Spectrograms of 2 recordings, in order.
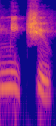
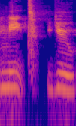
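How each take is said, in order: First: The T and Y blend into a ch sound. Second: The T and Y are said separately. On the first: The speaker calls it right. "when you're combining, we say meet you" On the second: The speaker calls it wrong. "we don't say meet you"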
